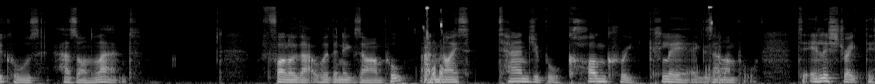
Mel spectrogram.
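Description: From 4.16 to 4.46 s the sound breaks into burbling. This is DAB burbling: bit errors in a weak signal have slipped past the error correction into the MP2 audio, so corrupted samples put short blips of noise in single sub-bands and corrupted scale factors make sub-bands leap in level for up to a frame. The length of the disturbance points to about a dozen frames hit, at an error rate of about 0.7 percent.

From 4.76 to 4.78 s a brief stutter breaks in as roughly 21 ms of audio plays twice. These are overlapping chunks: the audio was handled in 3.0 s chunks, and this one began before the previous one had finished, so the join repeats a sliver of sound.

From 6.97 to 7.28 s the DAB burbling returns. This burst points to somewhat more frames hit than the first, at a lower error rate, under half a percent.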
